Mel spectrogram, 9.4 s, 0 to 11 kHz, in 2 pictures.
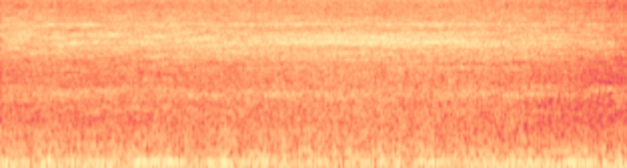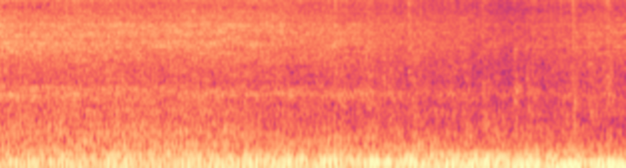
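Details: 1999 Dodge Ram 1500 5.9 at idle out of gear, intermittent, smells very rich: loud high hiss from top of engine dominates an uneven idle, then fades as the engine settles; possibly a vacuum leak, unconfirmed.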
